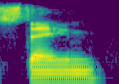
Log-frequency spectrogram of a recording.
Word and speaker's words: Steem: on the blockchain called steam they like split the same way so it takes like it's it's spelled like esteem esteem like you're going up in esteem in my book or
